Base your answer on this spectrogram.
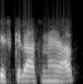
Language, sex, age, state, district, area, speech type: Urdu, male, 18-30, Delhi, South Delhi, urban, conversation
